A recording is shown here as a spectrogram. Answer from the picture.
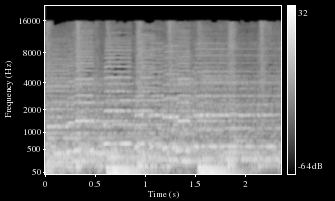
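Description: A French waltz played on the accordion voice of a Yamaha Tyros 4 arranger keyboard, with a low bass note sounding about once a second under the melody.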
